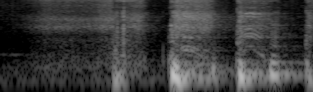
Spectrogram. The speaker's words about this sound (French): Pardon, je tousse un peu.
